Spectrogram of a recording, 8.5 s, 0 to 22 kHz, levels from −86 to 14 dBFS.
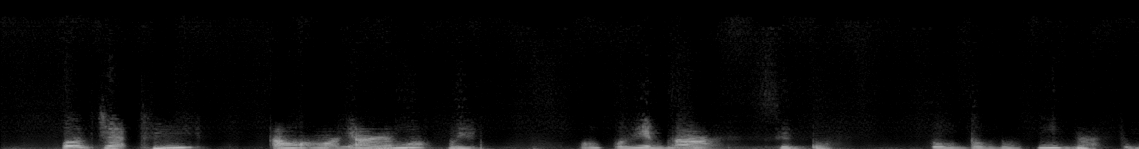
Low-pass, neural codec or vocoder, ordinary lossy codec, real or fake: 19.8 kHz; codec, 44.1 kHz, 0.9 kbps, DAC; none; fake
